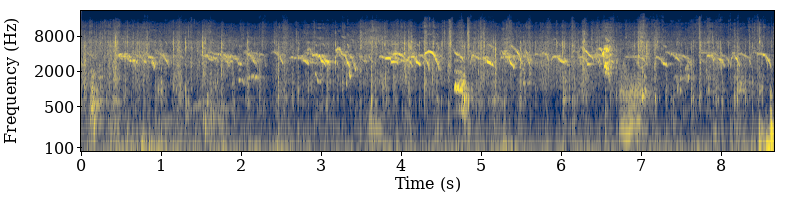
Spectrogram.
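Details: Hungry chickens gather for their first meal on a calm countryside morning, pecking and clucking. High chirps repeat constantly, and a few louder clucks and squawks stand out near the middle and end.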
